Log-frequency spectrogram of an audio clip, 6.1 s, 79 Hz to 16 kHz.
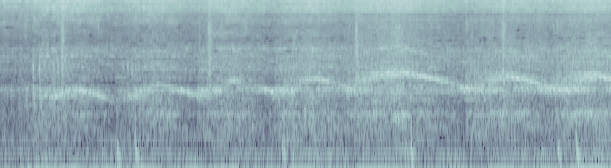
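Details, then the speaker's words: Honda Activa BS6 scooter, 24,000 km, run without oil, after engine repair, new air filter and clutch cover refit: engine swells through quick blips, firing smooth and even with no knocks, normal revving. "Start करते हैं। Company जैसा firing आया है।"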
